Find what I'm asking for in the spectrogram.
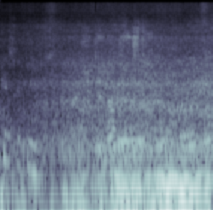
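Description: Engine of a bus rumbles low and steady from inside while riding, rising slightly midway, with people talking over it.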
